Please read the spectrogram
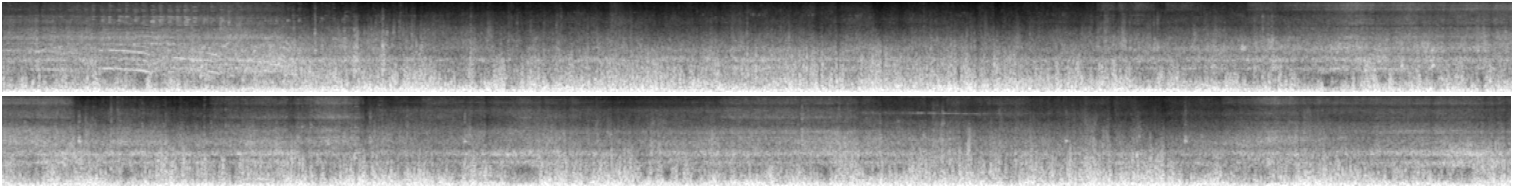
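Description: Wind rushing over the microphone of a camera mounted on a road bike at racing speed, a loud, steady roar of wind noise with no let-up.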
